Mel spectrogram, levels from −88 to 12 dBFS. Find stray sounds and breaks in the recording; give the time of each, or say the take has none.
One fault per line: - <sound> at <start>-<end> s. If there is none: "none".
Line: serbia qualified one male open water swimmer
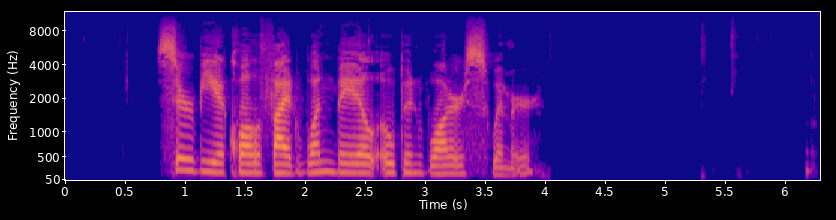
none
